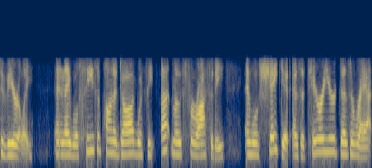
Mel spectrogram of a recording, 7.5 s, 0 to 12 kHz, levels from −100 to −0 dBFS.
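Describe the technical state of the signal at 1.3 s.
At 1.3 s you're inside a stretch of VoIP packet loss concealed by the speech codec, running 1.17 to 1.32 s. About 40 ms went missing, which fits two lost packets, and the decoder extrapolates and fades, leaving a weak smear of buzzy tone or coloured noise. Underneath, the G.729 codec runs throughout: its 8 kbit/s model rebuilds the sound within a 200 Hz to 3.6 kHz band, giving a plainly rough, synthetic edge.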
